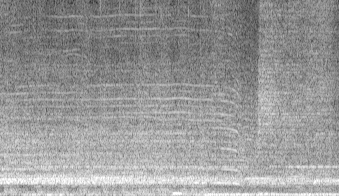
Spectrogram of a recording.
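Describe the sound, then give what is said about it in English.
A crowd hollers and whoops loudly and continuously, many voices blending into a dense roar of yells and cheers that stays at full intensity throughout. “We're going to holler.”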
